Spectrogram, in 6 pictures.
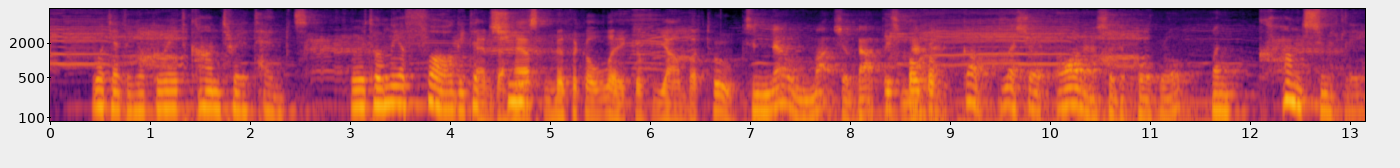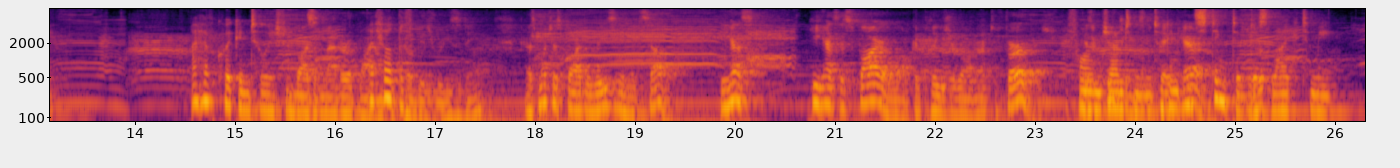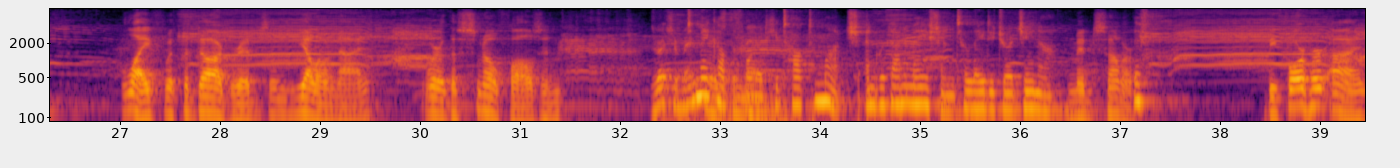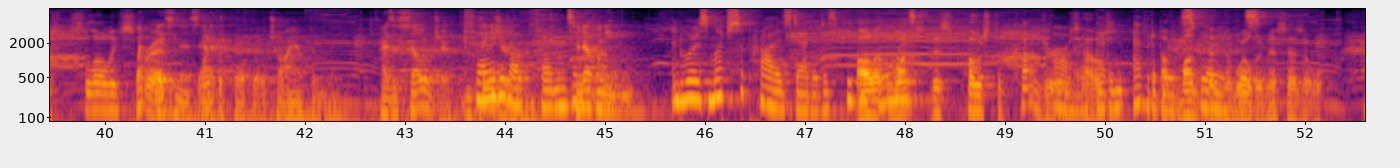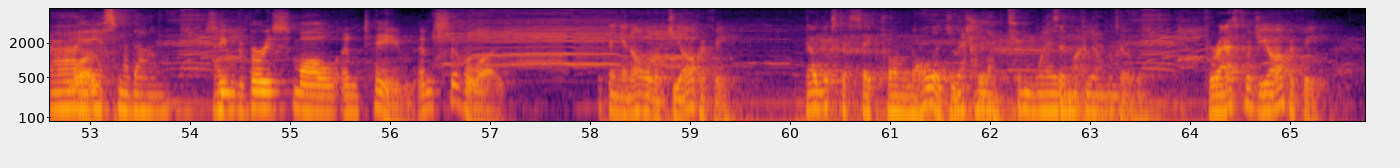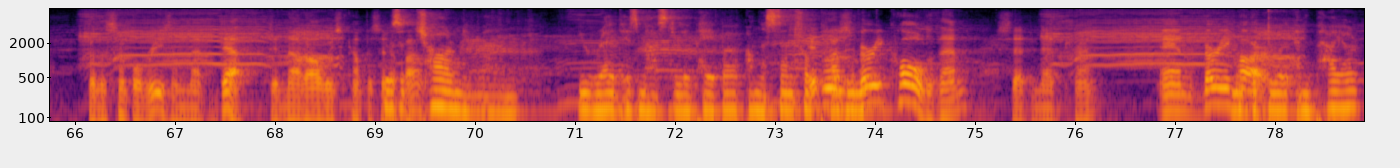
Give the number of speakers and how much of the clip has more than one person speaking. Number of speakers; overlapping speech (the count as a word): three, about 25%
